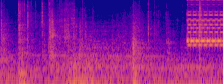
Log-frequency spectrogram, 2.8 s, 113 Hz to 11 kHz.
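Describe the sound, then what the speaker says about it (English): A telephone in Resident Evil 7 Biohazard bursts into a loud, trilling bell ring near the end, following faint footsteps and ambient game noise. "Phone."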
